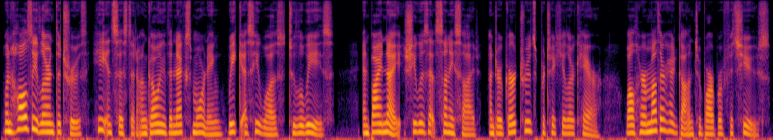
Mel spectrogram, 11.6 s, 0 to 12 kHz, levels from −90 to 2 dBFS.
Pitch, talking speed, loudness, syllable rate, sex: 180 Hz, 190 wpm, -19 LUFS, 5.4 syllables/s, female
